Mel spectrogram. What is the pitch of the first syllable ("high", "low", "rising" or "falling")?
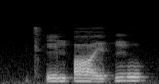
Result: low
